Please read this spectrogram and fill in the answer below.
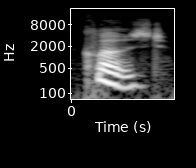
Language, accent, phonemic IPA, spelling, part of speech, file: English, General American, /kloʊzd/, closed, adjective / verb, En-us-closed.ogg
- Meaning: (adjective) Physically obstructed, sealed, etc.: 1. Made impassable 2. Sealed or covered 3. Physically drawn together, folded or contracted 4. In a position preventing fluid from flowing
